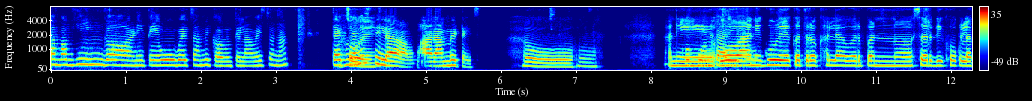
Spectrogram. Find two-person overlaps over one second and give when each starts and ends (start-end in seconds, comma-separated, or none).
none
